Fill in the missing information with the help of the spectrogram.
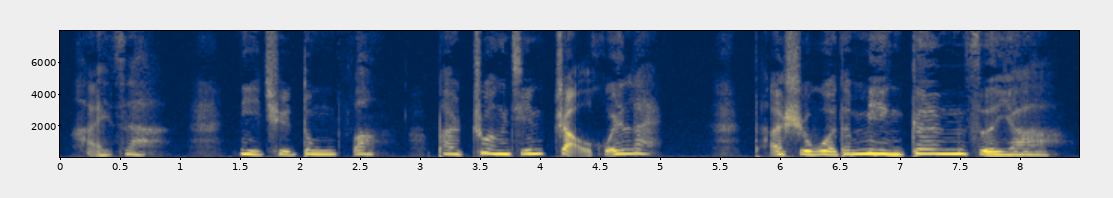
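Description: A woman voicing a frail, ailing old mother who pleads in a faint, breathy half-whisper, in a storybook reading. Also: fairly high pitch, takes it slowly, warm tone, no room sound, studio quality. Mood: pleading.

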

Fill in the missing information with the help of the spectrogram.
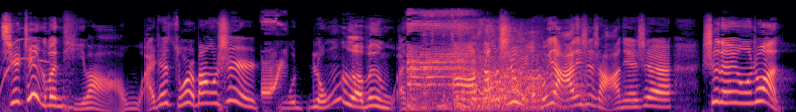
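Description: A woman's voice: high-pitched, sing-song, moderate pace, hardly any pauses, over a noisy crowd. A woman radio host, telling comic stories in a chatty, teasing way. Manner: chatty, teasing, laughing asides. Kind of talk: comic storytelling. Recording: loud music behind voice.

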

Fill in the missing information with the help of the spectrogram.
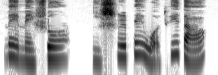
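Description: A woman voicing a calm, sly young lady who speaks softly with feigned politeness. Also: fairly high pitch, unhurried, no echo, clean studio sound. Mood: sweet. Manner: soft, sweet, feigned politeness.

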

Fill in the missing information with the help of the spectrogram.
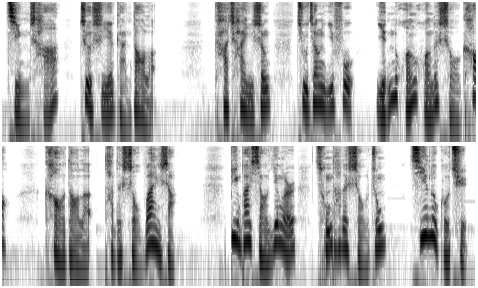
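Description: A man narrating a children's story with a voice that rises and falls in a very animated way. His tone is mellow and a little husky. The recording is dry and close, with light music underneath. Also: medium pitch, moderate pace, no echo. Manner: lively, animated.

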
